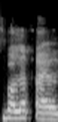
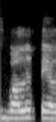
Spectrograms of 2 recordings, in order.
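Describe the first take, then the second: First: It is said with a British pronunciation. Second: It is said with an American pronunciation. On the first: "But if British English, that's volatile" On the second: "If you want American English, that's volatile"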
